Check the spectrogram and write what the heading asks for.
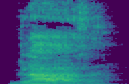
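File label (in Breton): "glazan", Breton; petit precis de prononciation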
